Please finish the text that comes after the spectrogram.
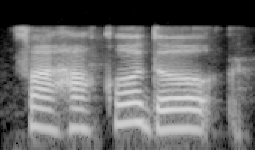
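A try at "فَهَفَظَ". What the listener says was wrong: pahafazo, bukan pahakodo. Pahafazo.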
